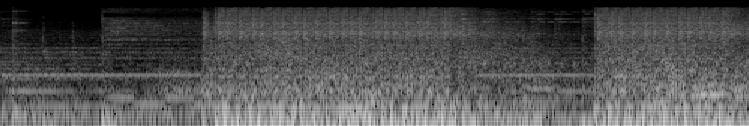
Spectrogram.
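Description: A chaingunner enemy in Brutal Doom fires long rapid bursts of loud continuous machine-gun fire, pausing briefly between volleys.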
